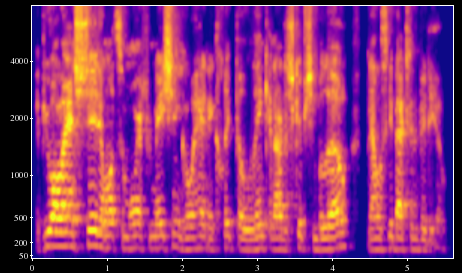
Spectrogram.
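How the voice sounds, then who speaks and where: A man hosting the show, reading a sponsor pitch to viewers in an upbeat, persuasive way over a video call. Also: little pitch movement, quick pace, roomy sound. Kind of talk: promotional pitch.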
